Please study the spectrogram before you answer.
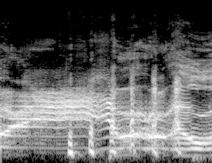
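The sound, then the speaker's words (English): A long, drawn-out groaning scream from an animated robot character, voiced by an actor. The strained tone wavers and pulses in a rough, throaty rhythm and stays loud throughout. “some of the longest drawn out Gary Chalk screams ever. It almost sounds like a bad Arnold Schwarzenegger impersonation.”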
